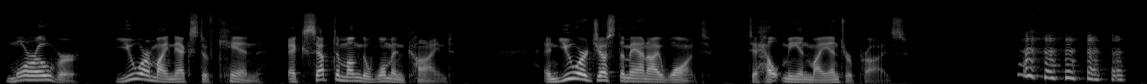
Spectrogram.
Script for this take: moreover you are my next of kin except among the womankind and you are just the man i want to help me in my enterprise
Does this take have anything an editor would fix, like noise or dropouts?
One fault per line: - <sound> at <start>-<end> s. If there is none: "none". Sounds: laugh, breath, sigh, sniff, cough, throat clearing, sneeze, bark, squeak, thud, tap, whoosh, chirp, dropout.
- laugh at 10.2-11.3 s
